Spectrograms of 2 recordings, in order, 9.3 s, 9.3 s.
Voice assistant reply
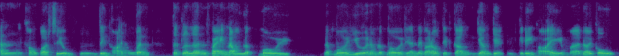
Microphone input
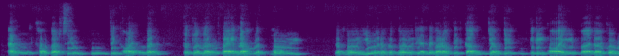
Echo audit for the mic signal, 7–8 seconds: echo only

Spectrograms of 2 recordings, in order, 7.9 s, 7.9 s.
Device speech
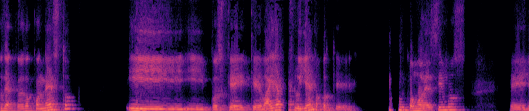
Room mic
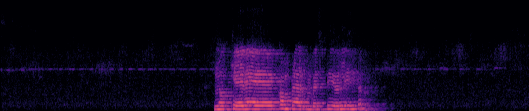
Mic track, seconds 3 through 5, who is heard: user only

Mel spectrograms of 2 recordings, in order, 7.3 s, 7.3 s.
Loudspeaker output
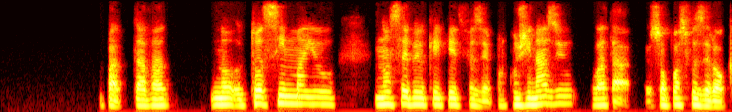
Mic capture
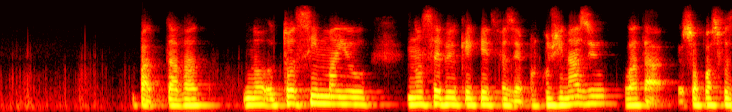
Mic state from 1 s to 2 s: echo only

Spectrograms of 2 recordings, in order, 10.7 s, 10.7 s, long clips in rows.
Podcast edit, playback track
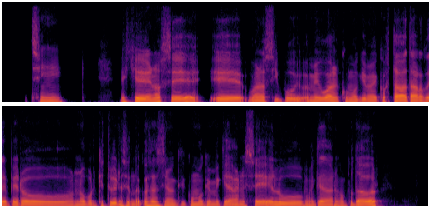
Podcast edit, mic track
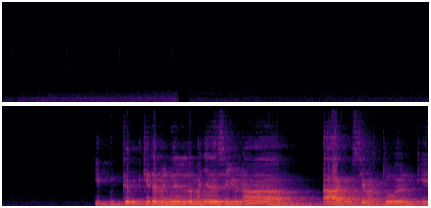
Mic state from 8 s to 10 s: user only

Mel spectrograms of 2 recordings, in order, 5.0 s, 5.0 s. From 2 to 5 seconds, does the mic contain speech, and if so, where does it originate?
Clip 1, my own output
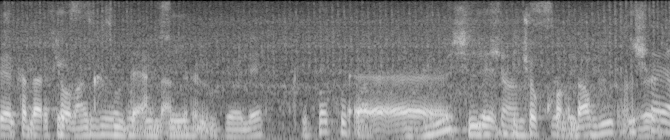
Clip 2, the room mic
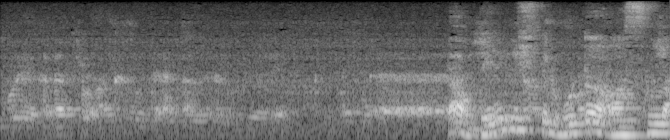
both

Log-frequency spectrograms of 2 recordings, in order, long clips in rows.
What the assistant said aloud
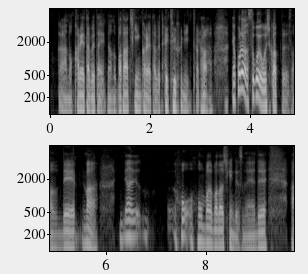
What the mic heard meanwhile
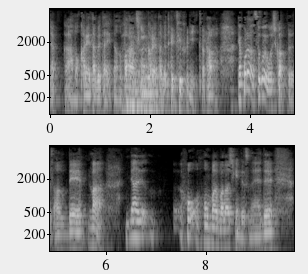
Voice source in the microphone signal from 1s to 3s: both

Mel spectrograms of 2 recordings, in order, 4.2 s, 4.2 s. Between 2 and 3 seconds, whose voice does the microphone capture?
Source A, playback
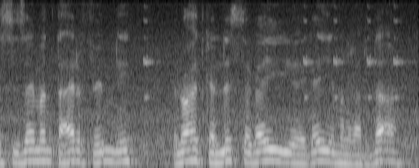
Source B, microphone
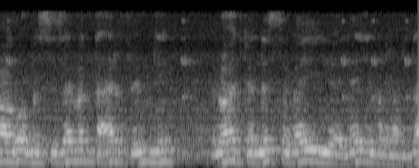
echo only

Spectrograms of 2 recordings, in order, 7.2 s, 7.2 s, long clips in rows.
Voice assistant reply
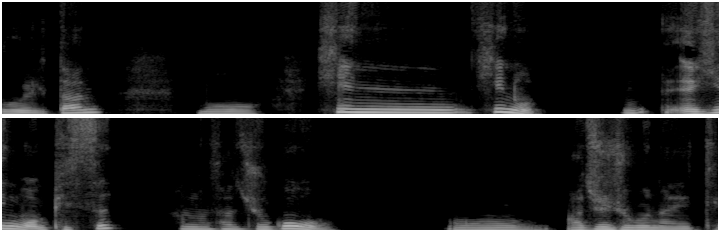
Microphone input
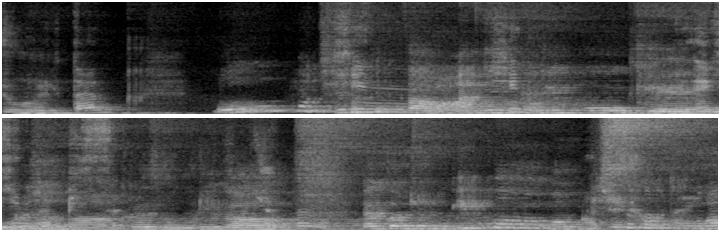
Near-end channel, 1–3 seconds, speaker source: both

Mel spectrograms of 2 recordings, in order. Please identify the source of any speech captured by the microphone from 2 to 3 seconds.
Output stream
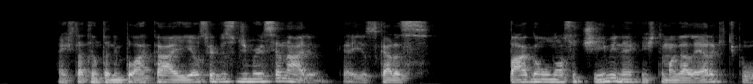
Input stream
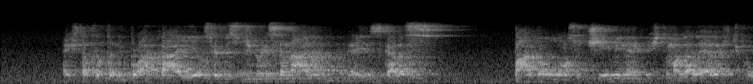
both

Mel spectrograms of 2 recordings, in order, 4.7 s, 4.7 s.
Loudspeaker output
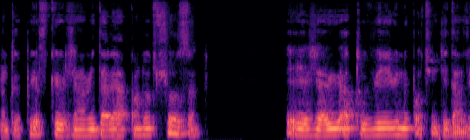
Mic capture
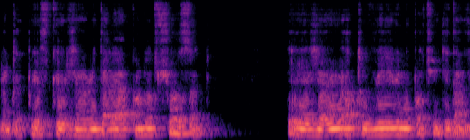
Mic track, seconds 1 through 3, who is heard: echo only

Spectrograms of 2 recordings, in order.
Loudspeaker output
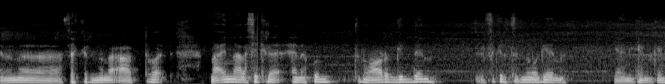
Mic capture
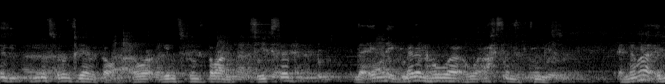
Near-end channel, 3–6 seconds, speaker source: both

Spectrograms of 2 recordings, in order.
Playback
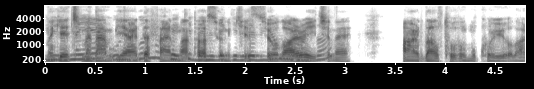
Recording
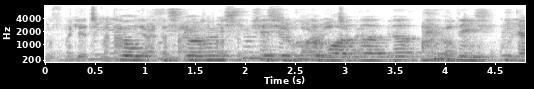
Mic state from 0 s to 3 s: both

